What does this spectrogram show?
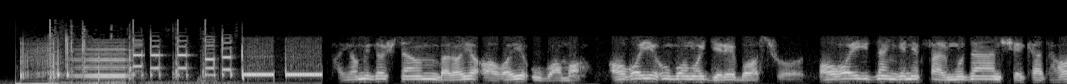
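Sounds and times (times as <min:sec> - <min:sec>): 
telephone keypad tones: 0:00.6 - 0:03.2
speech: 0:03.5 - 0:10.6.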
